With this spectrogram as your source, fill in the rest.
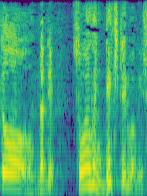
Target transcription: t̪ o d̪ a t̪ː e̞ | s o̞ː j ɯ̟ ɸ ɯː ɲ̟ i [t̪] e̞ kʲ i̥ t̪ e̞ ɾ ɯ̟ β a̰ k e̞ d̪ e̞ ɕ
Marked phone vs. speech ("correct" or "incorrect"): incorrect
